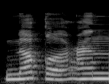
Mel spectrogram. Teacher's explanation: کیونکہ یہ باریک کاف ہے، اس کو باریکی سے ادا کرتے ہیں، اور جو دو نقطوں والا قاف ہے وہ موٹا قاف ہے، اسے ہم پڑھتے ہوئے اپنے ہونٹوں کو گول کرتے ہیں اور موٹا کر کے ادا کرتے ہیں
